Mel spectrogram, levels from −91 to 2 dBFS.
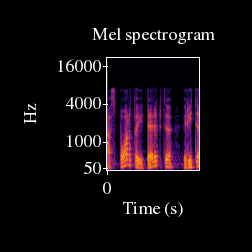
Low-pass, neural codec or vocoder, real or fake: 7.2 kHz; none; real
